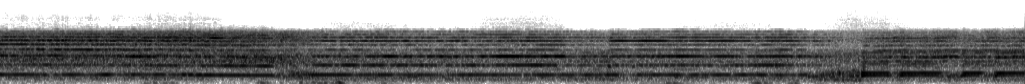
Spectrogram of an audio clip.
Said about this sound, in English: As the town fire chief, Clementi had lots of friends, and suddenly Rick and Cindy say it seemed like every single one of them was driving by honking the horn. And it wasn't to say hello.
